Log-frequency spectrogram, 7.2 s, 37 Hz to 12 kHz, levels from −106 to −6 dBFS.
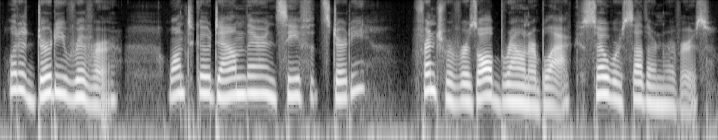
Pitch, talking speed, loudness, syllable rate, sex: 210 Hz, 185 wpm, -17 LUFS, 5.2 syllables/s, female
